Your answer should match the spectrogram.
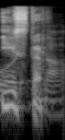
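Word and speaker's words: Easter: На английском языке имя произносится как «Истер».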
